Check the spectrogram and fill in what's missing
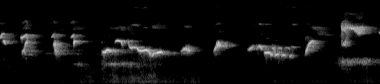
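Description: An Oriental magpie-robin sings a quick, varied run of sweet whistles and scratchy notes, mostly rising and falling phrases with short gaps between them.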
